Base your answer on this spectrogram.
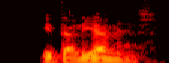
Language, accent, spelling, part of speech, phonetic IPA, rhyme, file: Catalan, Valencia, italianes, adjective / noun, [i.ta.liˈa.nes], -anes, LL-Q7026 (cat)-italianes.wav
- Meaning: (adjective) feminine plural of italià; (noun) plural of italiana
